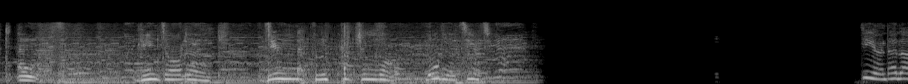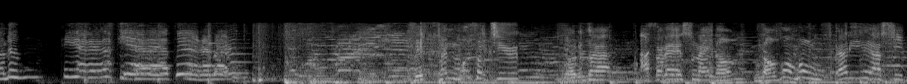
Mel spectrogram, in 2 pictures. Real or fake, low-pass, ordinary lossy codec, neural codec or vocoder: fake; 7.2 kHz; none; codec, 24 kHz, 0.9 kbps, WavTokenizer, medium music audio release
